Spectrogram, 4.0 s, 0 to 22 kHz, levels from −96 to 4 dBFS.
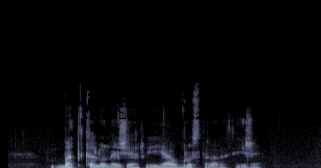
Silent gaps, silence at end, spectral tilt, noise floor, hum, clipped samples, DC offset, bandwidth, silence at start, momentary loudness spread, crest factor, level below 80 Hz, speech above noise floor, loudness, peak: none; 0.75 s; -6.5 dB/octave; -78 dBFS; none; under 0.1%; under 0.1%; 10 kHz; 0.65 s; 13 LU; 24 dB; -58 dBFS; 42 dB; -37 LUFS; -14 dBFS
